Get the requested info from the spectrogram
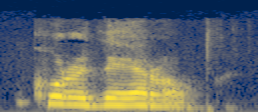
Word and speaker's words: curandero: So traditionally, what we're talking about is that there is a shaman, there's a curandero is how you say it.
